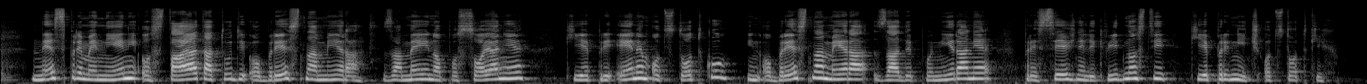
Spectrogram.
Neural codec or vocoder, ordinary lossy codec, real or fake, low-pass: vocoder, 44.1 kHz, 128 mel bands every 512 samples, BigVGAN v2; none; fake; 14.4 kHz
